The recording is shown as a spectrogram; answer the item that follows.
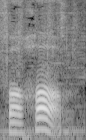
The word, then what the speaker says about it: forró: They called these dances for all, which Portuguese speakers pronounced as forró.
